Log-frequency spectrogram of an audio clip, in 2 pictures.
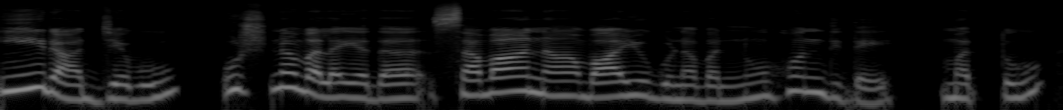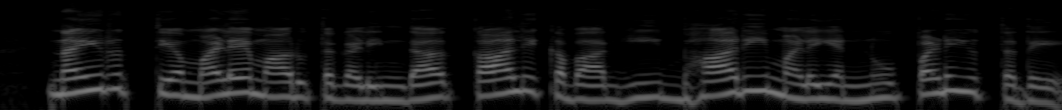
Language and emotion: Kannada, neutral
